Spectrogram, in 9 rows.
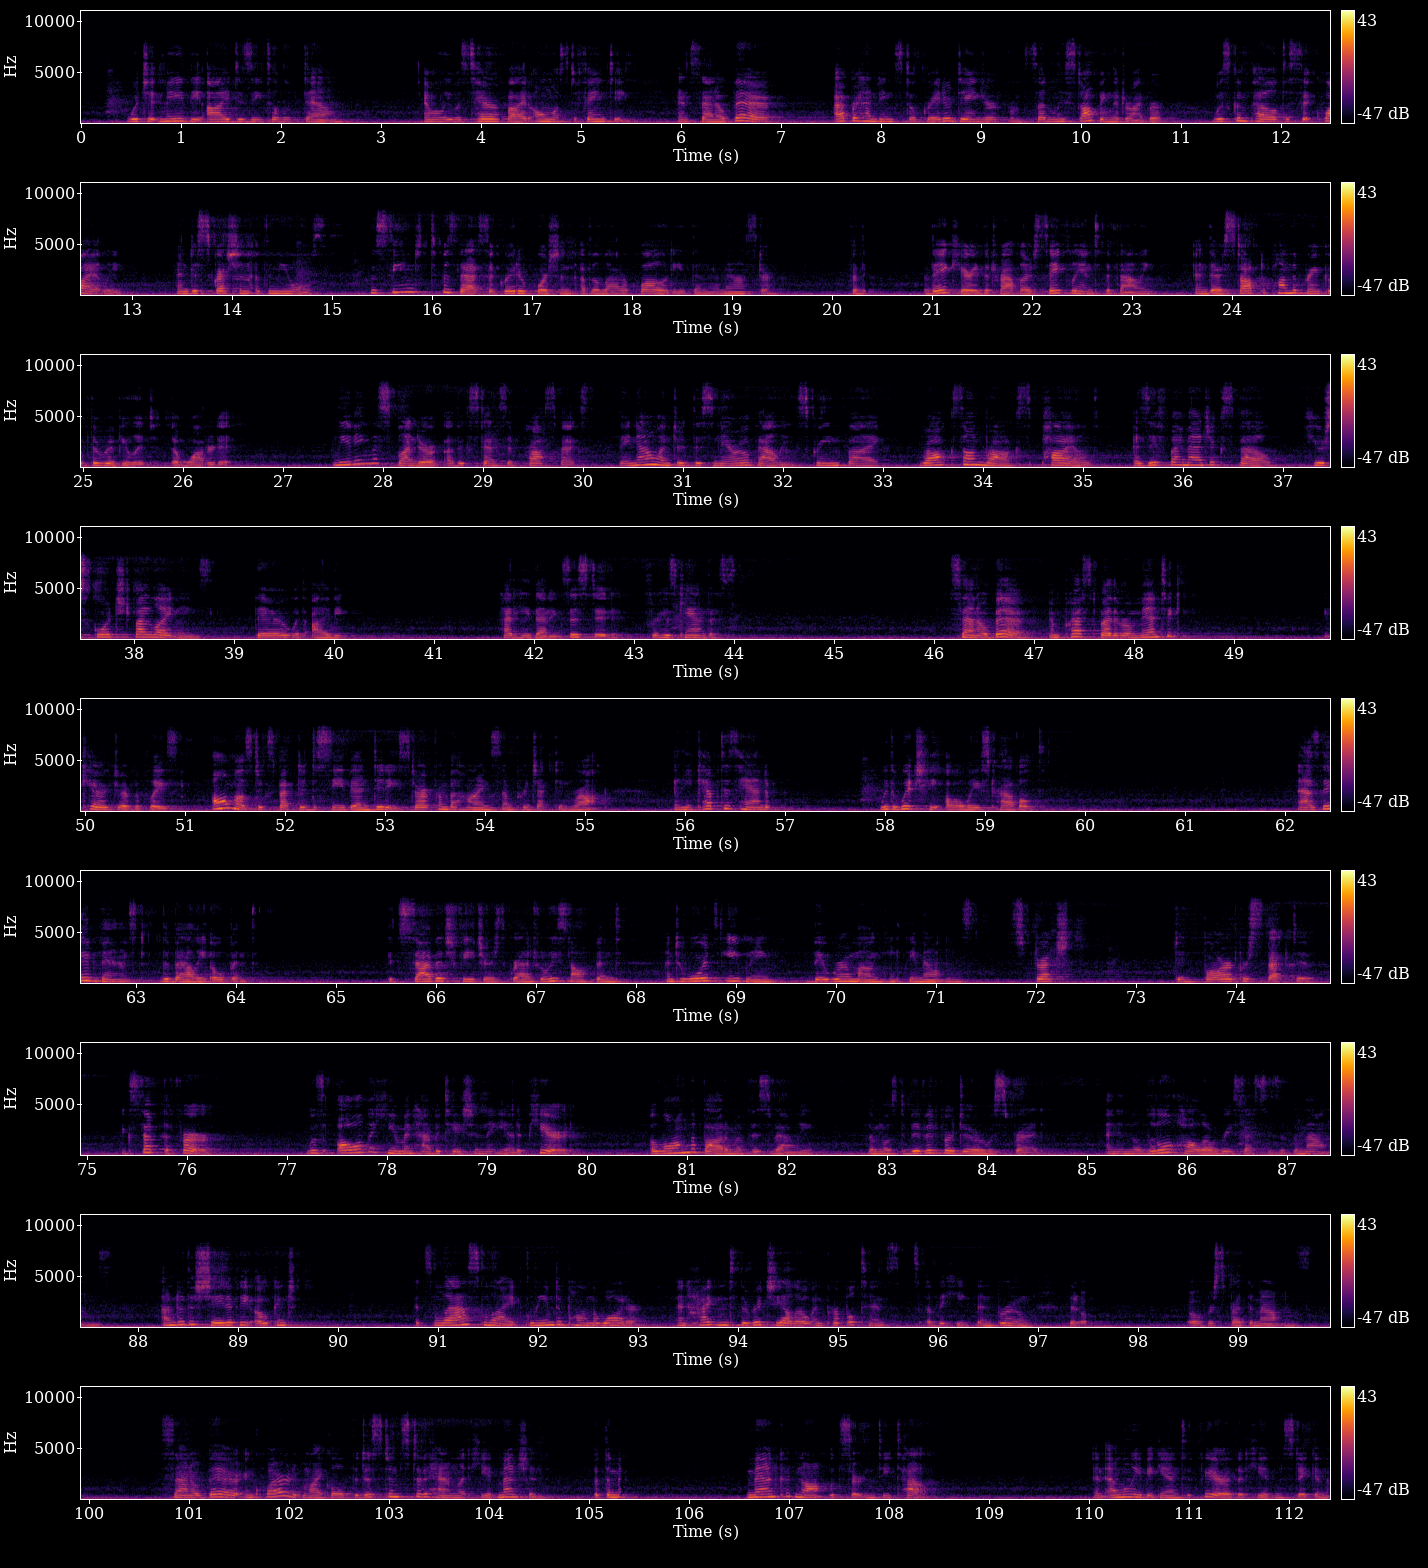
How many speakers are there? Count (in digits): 1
